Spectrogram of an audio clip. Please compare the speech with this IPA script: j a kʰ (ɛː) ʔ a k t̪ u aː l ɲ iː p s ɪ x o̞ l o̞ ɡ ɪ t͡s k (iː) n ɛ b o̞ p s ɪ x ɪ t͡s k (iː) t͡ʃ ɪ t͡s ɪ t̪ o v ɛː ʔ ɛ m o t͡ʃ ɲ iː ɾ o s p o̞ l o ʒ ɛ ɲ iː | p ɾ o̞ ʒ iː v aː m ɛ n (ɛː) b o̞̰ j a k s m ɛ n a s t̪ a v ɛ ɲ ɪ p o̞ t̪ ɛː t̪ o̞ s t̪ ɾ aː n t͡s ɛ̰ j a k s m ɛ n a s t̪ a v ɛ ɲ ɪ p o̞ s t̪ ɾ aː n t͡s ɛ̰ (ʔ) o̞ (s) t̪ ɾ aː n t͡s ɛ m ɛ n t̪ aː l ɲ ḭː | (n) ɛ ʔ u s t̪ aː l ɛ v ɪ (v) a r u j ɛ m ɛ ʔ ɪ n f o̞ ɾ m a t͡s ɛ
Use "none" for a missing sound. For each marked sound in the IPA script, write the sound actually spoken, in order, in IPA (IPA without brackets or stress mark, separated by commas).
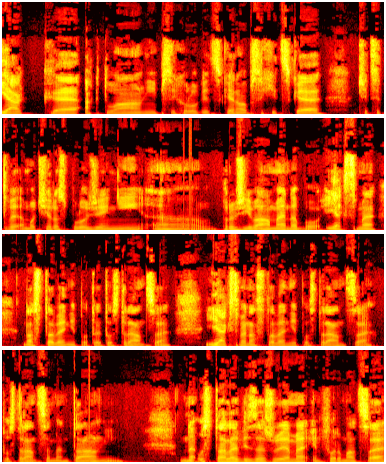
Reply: ɛː, ɛː, ɛː, ɛ, p, s, n, z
